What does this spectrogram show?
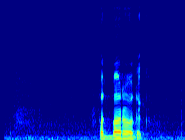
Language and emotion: Russian, neutral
